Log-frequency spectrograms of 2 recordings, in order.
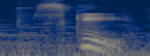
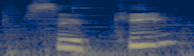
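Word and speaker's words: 好き: ski ski means like it's written Suki but it's pronounced ski because the U is coming between two consonants an S and A K Suki ski okay I hope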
